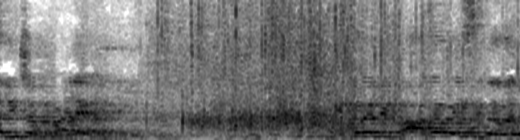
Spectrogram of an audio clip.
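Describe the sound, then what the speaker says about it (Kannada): An audience at a Ganesh Chaturthi cultural program claps loudly and continuously, a dense sustained round of applause from a large indoor crowd, with a voice speaking over it. "ಇನ್ನೊಂದ್ಸಲಿ ಚಪ್ಪಾಳೆ"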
